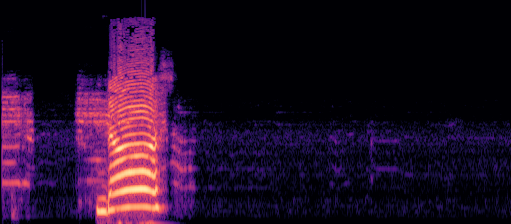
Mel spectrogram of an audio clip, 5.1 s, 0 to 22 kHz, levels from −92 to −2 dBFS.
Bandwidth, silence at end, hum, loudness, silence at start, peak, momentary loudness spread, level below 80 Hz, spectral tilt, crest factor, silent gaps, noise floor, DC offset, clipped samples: 15.5 kHz; 3.45 s; none; -9 LUFS; 0.05 s; 0 dBFS; 27 LU; -56 dBFS; -3 dB/octave; 16 dB; none; -72 dBFS; under 0.1%; under 0.1%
